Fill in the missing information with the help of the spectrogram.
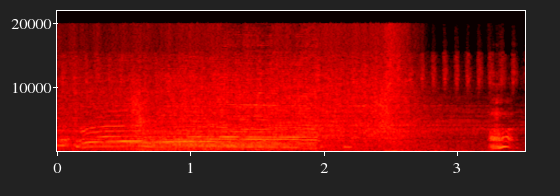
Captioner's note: screaming; horn blaring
